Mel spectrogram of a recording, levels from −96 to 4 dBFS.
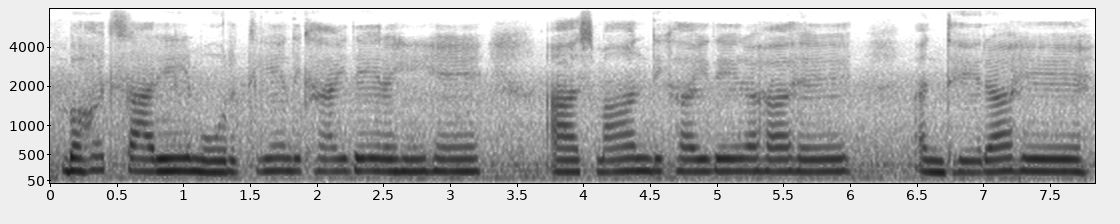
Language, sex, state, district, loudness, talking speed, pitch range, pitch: Hindi, female, Madhya Pradesh, Bhopal, -16 LUFS, 105 wpm, 200-215 Hz, 210 Hz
